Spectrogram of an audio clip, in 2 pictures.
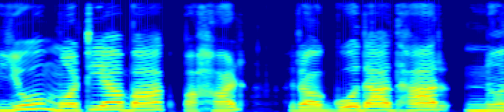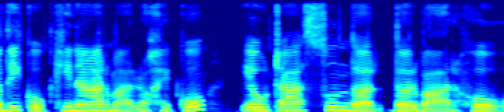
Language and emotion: Nepali, neutral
